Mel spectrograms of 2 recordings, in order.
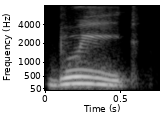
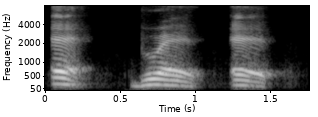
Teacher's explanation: that e a becomes much more closer to a short e sound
